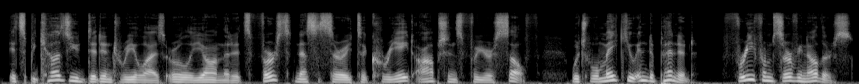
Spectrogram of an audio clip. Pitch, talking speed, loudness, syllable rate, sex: 115 Hz, 175 wpm, -19 LUFS, 5.2 syllables/s, male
